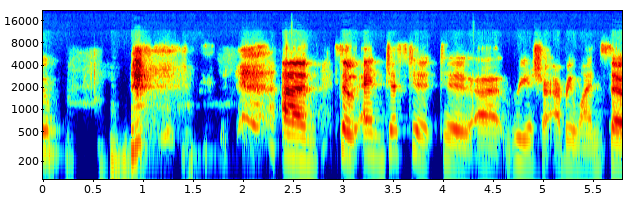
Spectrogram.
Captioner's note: laugh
